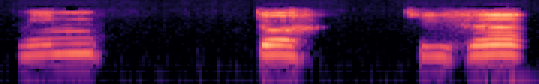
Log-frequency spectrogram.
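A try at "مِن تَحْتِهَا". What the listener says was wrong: தா வரப்படாது. மின் த மின் தஹ்திஹ. மின் தஹ்திஹ.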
